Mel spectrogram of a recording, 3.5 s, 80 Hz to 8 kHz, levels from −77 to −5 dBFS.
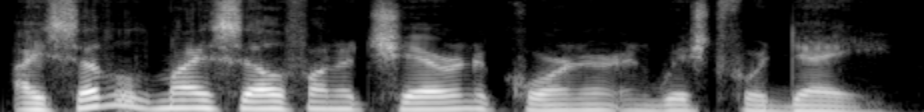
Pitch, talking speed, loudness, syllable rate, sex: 125 Hz, 225 wpm, -17 LUFS, 4.8 syllables/s, male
